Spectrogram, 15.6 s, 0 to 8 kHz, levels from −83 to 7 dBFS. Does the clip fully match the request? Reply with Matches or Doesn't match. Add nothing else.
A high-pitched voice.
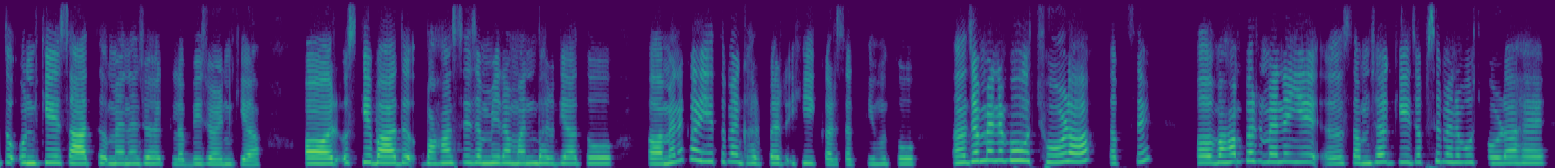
Matches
